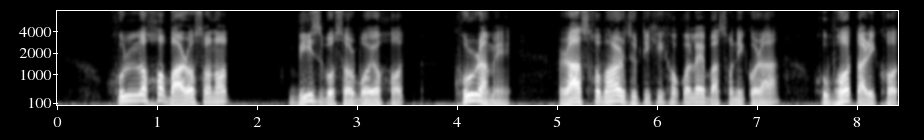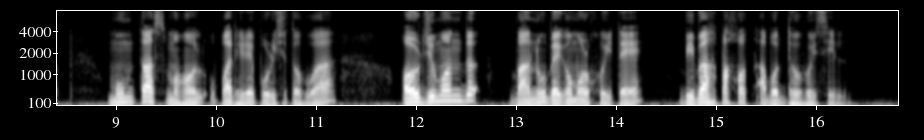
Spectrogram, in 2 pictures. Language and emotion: Assamese, neutral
